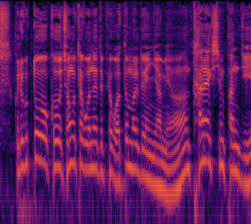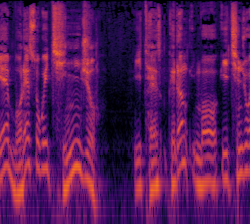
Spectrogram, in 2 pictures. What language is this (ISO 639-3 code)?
kor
